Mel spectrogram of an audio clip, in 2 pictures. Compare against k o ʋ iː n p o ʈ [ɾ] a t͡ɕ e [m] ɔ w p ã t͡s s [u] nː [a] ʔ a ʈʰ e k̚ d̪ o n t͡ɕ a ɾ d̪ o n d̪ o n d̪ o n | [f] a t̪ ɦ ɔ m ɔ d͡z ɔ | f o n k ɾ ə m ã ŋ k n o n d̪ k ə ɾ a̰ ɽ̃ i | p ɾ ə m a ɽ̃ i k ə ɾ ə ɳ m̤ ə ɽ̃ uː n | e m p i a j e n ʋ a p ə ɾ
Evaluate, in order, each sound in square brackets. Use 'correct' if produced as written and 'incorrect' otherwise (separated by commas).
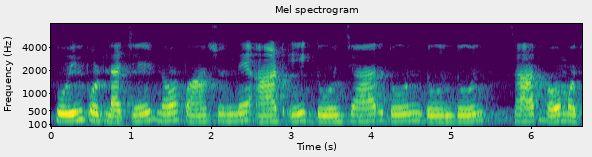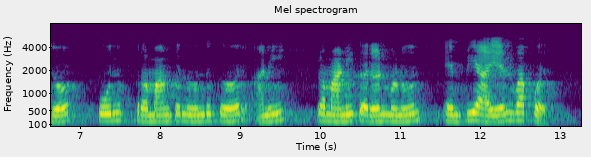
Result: incorrect, incorrect, correct, incorrect, incorrect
